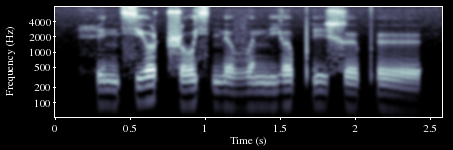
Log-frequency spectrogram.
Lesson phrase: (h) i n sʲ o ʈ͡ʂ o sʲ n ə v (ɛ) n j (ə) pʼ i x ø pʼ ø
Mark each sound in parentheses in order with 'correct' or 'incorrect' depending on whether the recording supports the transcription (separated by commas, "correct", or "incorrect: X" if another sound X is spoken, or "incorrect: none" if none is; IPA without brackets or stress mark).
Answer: correct, incorrect: ə, correct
